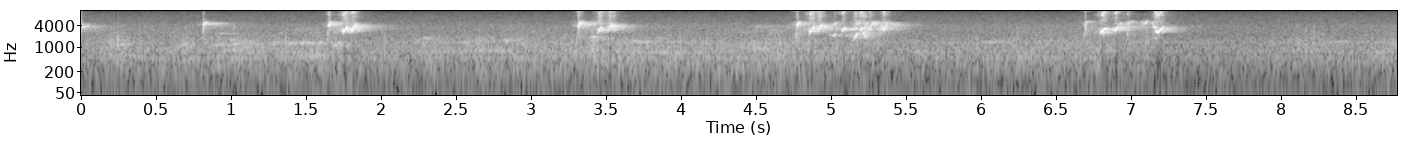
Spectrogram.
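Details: European goldfinch in a very old recording of the Beni Messous 'les avocats' or zaboka song style: short, separate phrases of high, bright chirps repeated about every one and a half seconds.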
